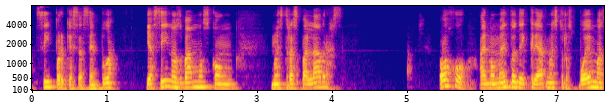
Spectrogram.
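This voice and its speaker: A man's voice: fairly high pitch, darkish tone. A man teaching an online lesson, going through each point patiently and step by step, counting syllables aloud and repeating himself for clarity. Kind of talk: online lesson explaining poetry rules. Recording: dull lo-fi recording.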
